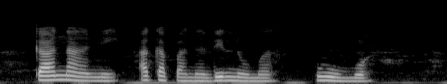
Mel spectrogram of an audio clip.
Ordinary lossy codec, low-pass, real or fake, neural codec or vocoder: MP3, 96 kbps; 7.2 kHz; real; none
